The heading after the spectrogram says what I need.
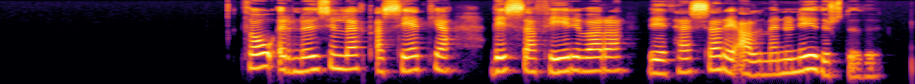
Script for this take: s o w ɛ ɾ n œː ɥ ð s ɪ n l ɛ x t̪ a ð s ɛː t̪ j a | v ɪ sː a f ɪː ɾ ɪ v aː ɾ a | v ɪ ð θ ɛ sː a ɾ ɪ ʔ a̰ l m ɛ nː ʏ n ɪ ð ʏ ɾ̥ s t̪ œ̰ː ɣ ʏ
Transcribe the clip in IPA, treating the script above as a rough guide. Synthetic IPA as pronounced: θ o w ɛ ɾ n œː ɥ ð s ɪ n l ɛ x t̪ a ð s ɛː t̪ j a | v ɪ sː a f ɪː ɾ ɪ v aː ɾ a | v ɪ ð θ ɛ sː a ɾ ɪ ʔ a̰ l m ɛ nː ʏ n ɪː ð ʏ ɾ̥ s t̪ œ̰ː ð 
